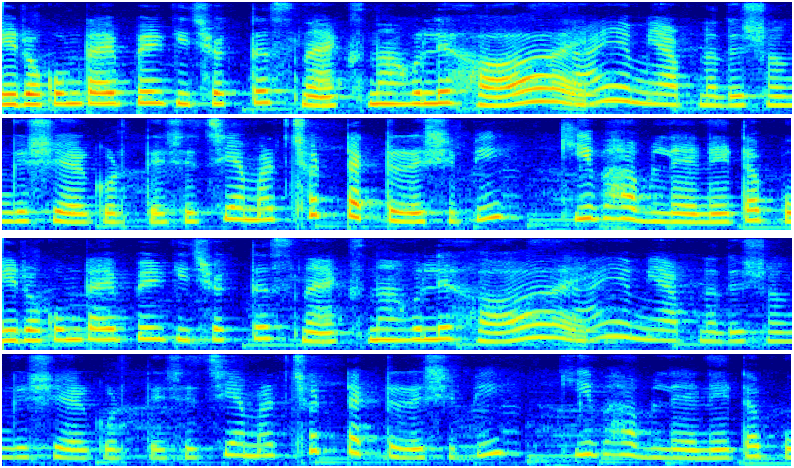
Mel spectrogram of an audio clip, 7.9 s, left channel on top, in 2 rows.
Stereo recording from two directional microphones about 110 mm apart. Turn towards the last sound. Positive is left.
turn(degrees=25)  # may be behind; listen again after turning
